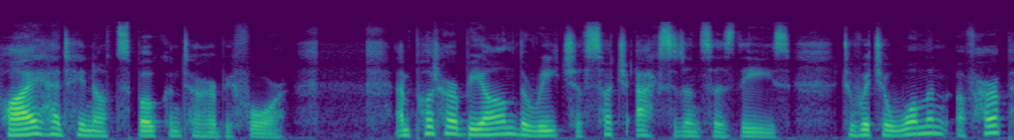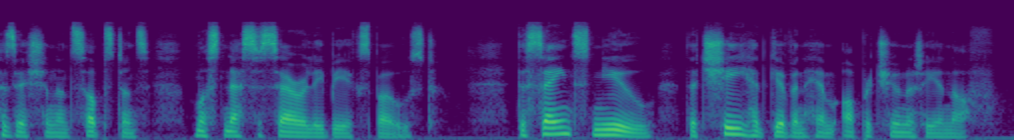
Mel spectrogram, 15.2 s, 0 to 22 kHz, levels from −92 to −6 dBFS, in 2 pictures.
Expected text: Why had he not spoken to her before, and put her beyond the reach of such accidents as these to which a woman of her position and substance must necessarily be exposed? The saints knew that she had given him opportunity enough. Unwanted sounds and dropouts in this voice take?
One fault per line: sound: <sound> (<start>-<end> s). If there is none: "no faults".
no faults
